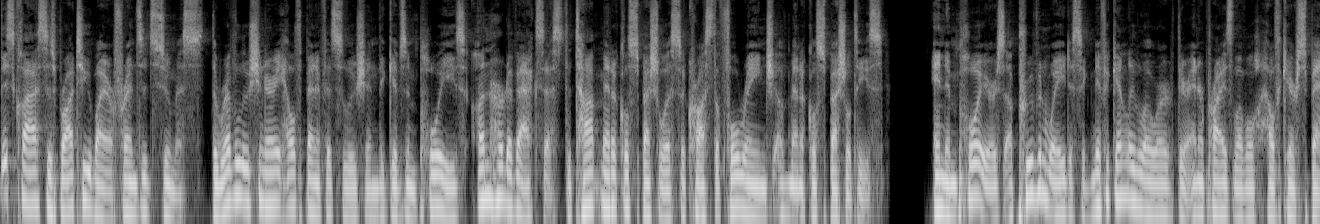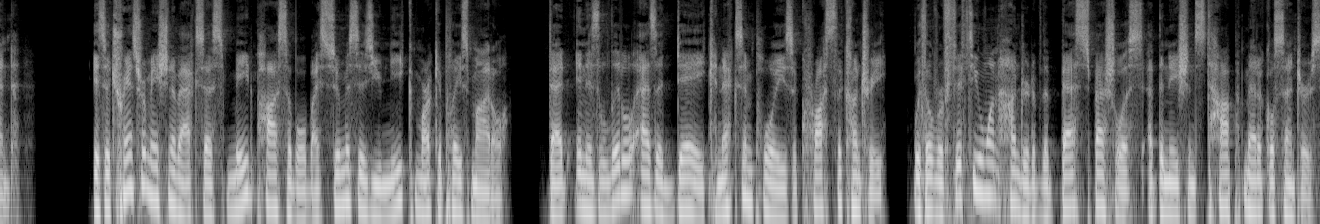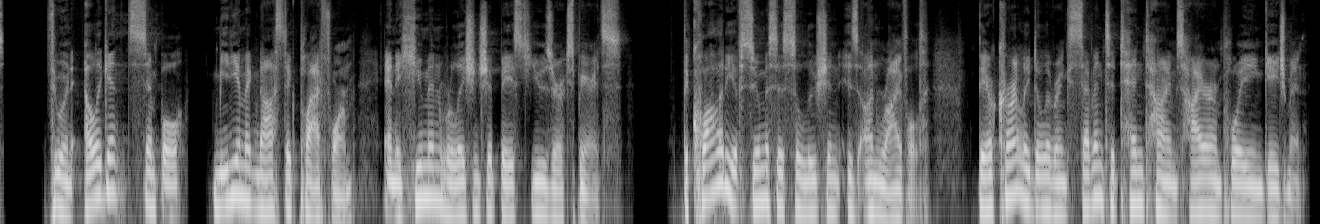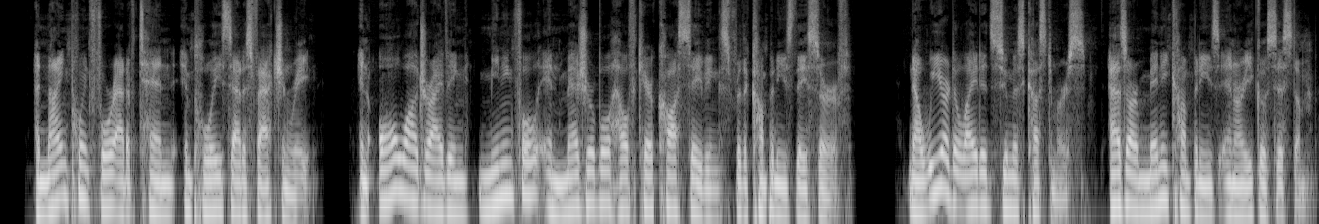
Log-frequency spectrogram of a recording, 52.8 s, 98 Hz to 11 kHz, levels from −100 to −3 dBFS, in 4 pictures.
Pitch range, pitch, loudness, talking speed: 110-140 Hz, 120 Hz, -25 LUFS, 170 wpm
